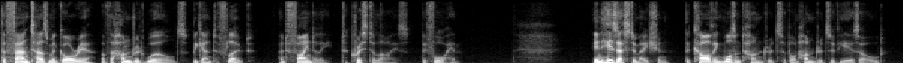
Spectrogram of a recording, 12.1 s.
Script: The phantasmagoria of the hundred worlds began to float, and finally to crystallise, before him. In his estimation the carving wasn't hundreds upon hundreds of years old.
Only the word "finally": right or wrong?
right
